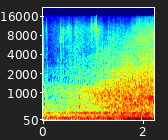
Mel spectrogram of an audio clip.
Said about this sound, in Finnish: Aina tuli auto.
